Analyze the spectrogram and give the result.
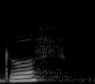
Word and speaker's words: Guelph: Guelph.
